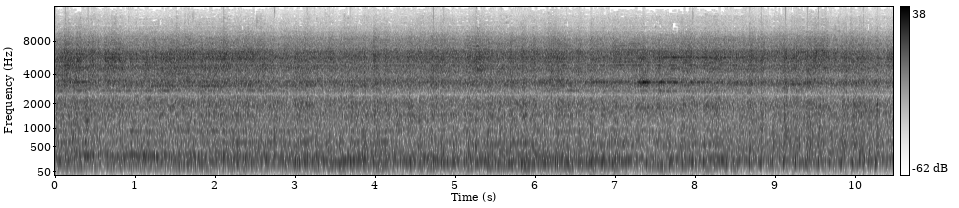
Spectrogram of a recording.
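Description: Freight train rolling along, heard from the end platform of a covered hopper car: a loud, steady roar.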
